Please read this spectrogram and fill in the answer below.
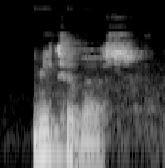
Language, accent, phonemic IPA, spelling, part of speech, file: English, Southern England, /ˈmɛt.ə.vɜːs/, metaverse, noun, LL-Q1860 (eng)-metaverse.wav
- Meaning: A hypothetical future (counterpart or continuation of the) Internet, created by the convergence of virtually enhanced physical reality and physically persistent virtual space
